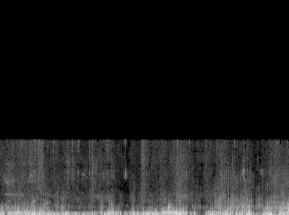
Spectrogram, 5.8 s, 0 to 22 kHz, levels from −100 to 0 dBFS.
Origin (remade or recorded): recorded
